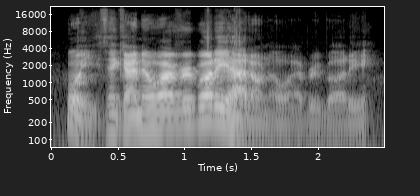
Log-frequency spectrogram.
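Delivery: rattled tough guy talking quickly; failed intimidation. Acted. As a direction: protest loudly, then back down in pitch. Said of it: "intimidating. He's just failing".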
